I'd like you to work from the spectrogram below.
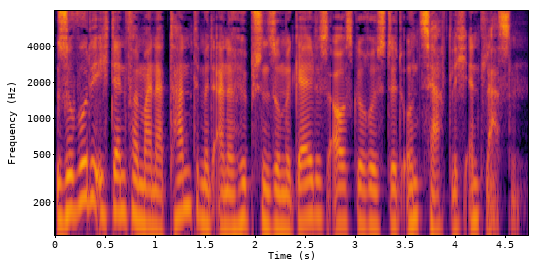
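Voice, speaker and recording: Radio drama lead: male actor as reflective young gentleman, mid-pitched, measured and sincere. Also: dry recording, studio quality, natural voice. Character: reflective, earnest young gentleman telling his life story. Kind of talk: literary radio drama narration and dialogue.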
